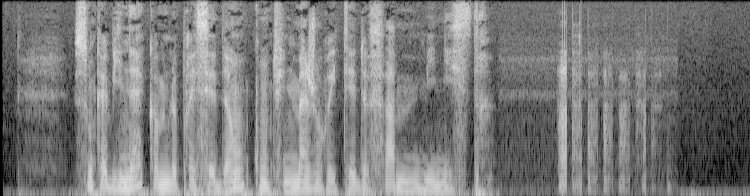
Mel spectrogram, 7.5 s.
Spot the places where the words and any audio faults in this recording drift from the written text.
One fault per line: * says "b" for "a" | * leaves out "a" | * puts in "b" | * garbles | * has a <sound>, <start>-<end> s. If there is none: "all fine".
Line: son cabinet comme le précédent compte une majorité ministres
* puts in "de femmes"
* has a laugh, 5.6-6.7 s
